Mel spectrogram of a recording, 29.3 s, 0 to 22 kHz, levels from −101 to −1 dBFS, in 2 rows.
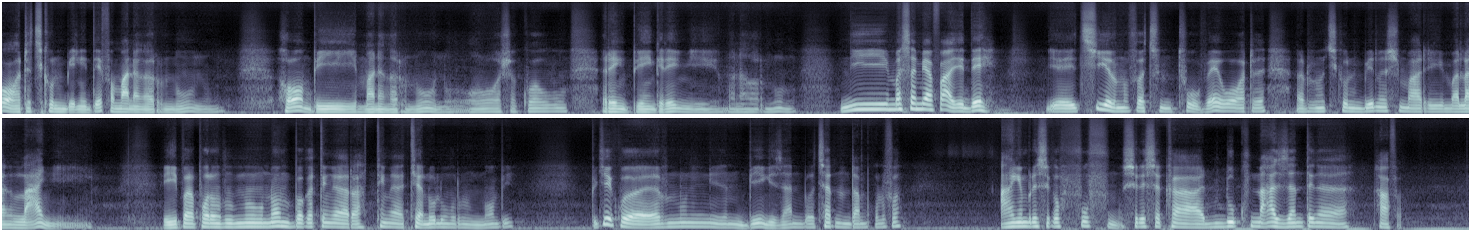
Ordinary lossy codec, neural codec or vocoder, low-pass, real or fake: none; autoencoder, 48 kHz, 32 numbers a frame, DAC-VAE, trained on Japanese speech; none; fake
